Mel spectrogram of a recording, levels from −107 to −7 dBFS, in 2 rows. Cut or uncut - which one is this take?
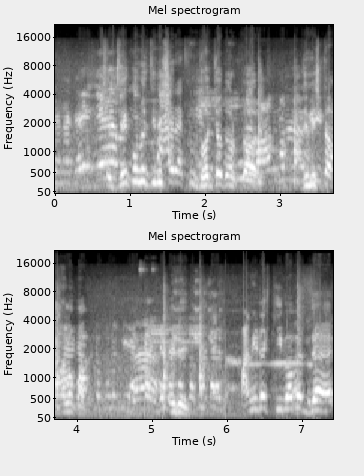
cut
